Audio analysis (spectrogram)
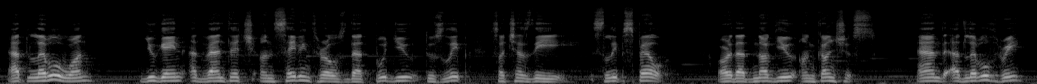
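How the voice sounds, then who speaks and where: A man with a slightly high-pitched voice hosts an explanatory review. He speaks in an orderly, instructional way, stepping through the material point by point. Soft music plays underneath his narration. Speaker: game reviewer, channel host. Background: background music.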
